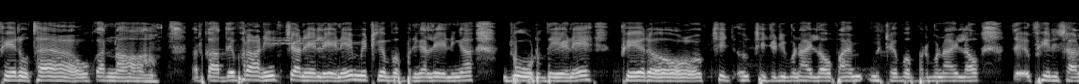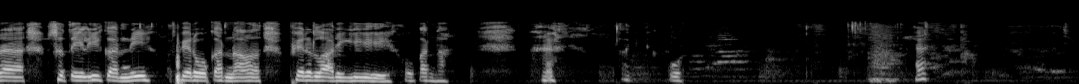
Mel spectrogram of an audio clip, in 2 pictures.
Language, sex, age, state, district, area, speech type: Dogri, female, 60+, Jammu and Kashmir, Samba, urban, spontaneous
